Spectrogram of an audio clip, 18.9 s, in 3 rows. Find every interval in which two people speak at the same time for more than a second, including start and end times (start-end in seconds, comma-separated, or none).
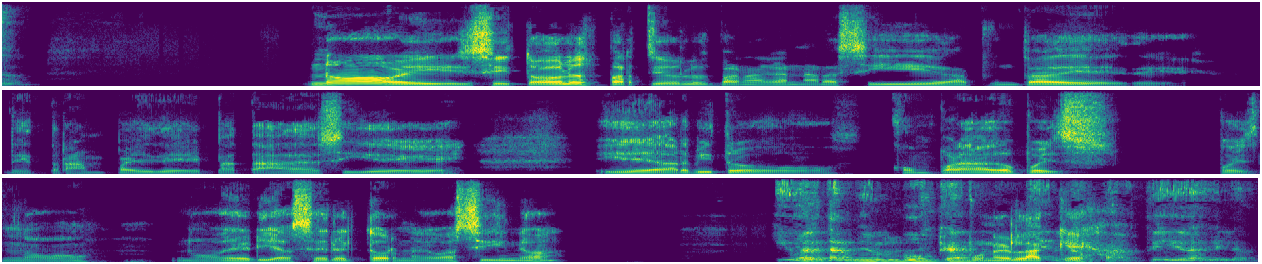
17.0-18.3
